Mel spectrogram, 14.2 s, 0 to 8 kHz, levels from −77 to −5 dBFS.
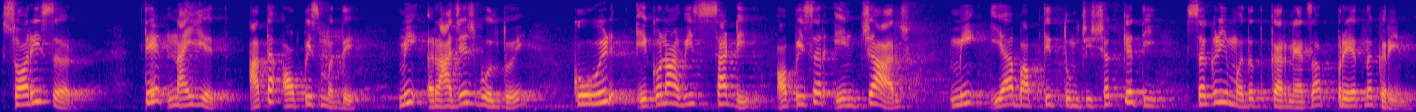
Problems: none marked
